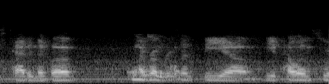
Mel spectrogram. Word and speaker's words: Tatanippa: My name is Tatanippa. That's how you pronounce it, is Tatanippa.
